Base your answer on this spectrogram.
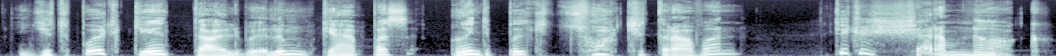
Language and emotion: Kashmiri, disgusted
